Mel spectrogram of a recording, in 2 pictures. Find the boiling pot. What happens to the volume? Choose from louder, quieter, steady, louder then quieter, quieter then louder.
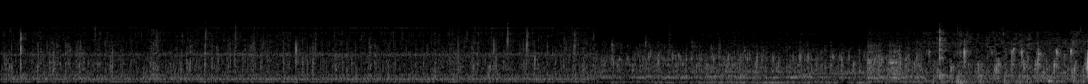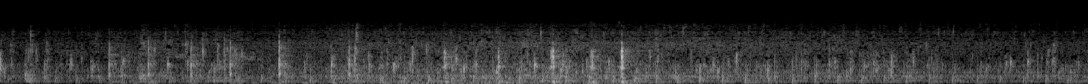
louder.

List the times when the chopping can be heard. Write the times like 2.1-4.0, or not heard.
9.3-17.4.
